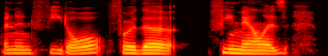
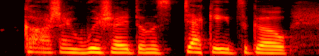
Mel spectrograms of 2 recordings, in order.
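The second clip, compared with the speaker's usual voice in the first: play-acted tearful, weepy, crying delivery. Retelling what a crying woman said to her, imitating her in tears. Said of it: "she's crying and she's like".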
